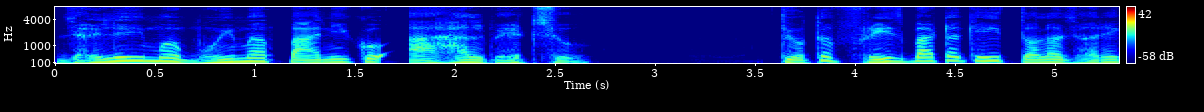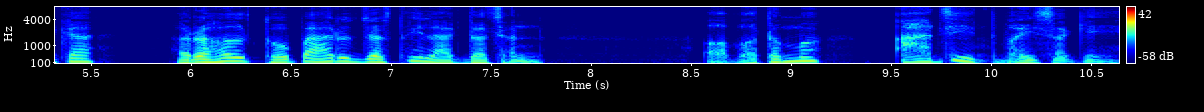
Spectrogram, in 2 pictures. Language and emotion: Nepali, sad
